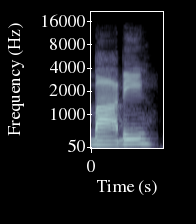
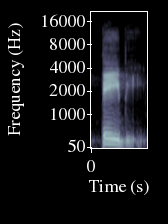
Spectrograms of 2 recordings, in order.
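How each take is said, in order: First: The first vowel sounds like 'bah'. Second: The first vowel sounds like 'bay'. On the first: The speaker calls it wrong. "not Bobby" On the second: The speaker calls it right.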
